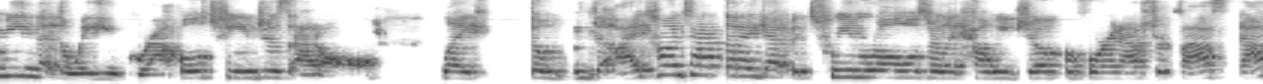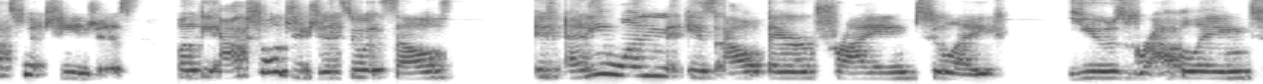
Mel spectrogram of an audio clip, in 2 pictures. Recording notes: Chicks on a Zoom. We couldn't get together in-person this week. We know it's not the best audio you ever heard.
